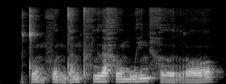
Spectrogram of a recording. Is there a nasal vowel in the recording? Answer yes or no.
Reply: no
